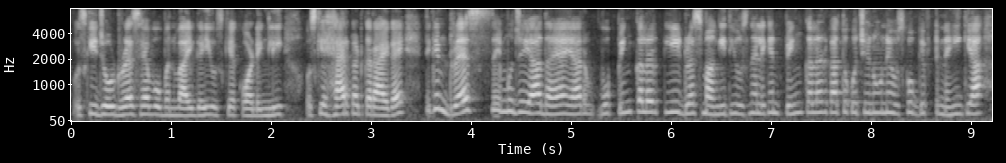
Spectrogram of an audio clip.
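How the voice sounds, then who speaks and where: A woman's voice: a little high, fairly even intonation, brisk, few pauses, darkish tone. A young adult woman talking through gossip commentary in a chatty way, with frequent filler sounds and a mildly sarcastic edge. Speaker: commentary vlogger.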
